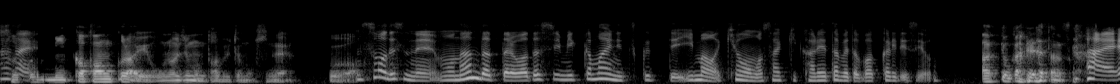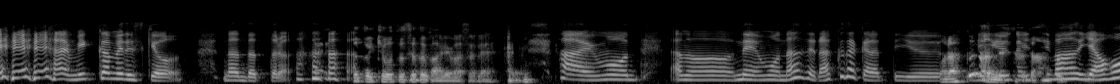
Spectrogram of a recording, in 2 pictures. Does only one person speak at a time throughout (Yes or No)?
No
